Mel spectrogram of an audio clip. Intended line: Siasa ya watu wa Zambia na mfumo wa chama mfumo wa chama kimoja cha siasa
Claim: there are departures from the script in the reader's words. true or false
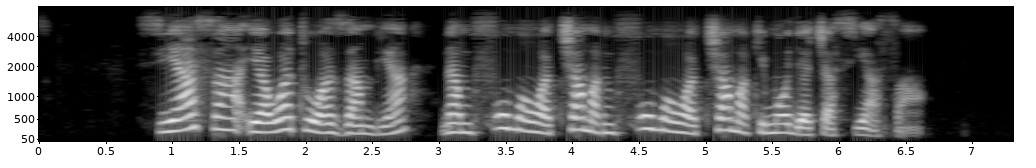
false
